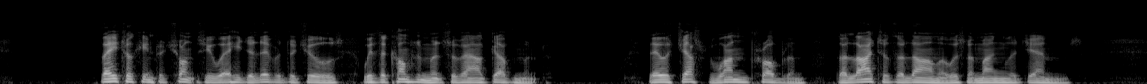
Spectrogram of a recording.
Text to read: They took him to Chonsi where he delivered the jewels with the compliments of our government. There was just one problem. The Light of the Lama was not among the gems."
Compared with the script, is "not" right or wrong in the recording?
wrong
